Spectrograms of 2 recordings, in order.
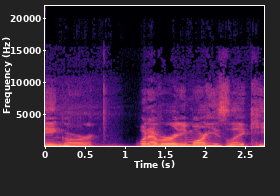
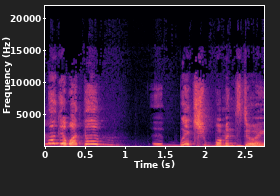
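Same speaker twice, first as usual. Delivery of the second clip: high nosy-neighbor voice, pitch swooping around; 6 semitones higher, 4 dB quieter than usual. Comparing a gossipy neighbor to a TV character: Mrs. Kravitz voice. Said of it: "I can't do that voice anymore".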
